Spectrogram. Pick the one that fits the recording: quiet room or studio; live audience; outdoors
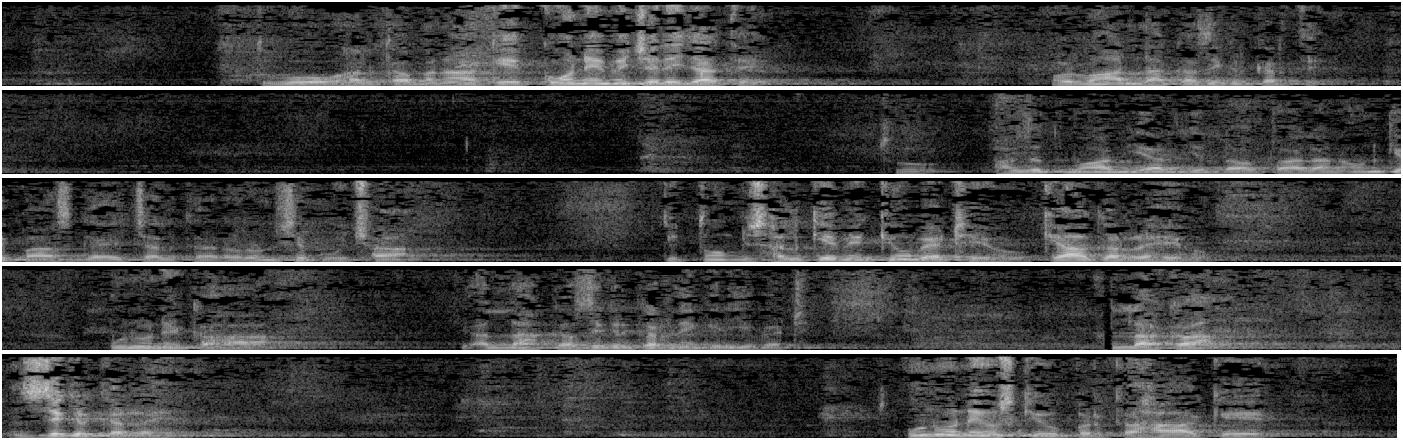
live audience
